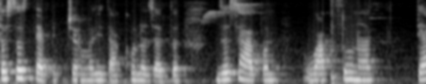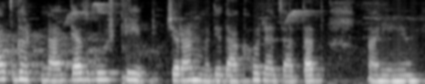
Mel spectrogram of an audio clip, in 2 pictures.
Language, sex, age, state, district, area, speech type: Marathi, female, 18-30, Maharashtra, Ahmednagar, rural, spontaneous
